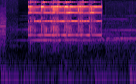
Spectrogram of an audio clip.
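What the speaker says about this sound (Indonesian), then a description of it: "Sengaja aku bunyikan bel sepedaku untuk menandai bahwa aku telah berangkat" A bicycle bell rings in a quick rapid trill for about a second, bright and close, between quiet stretches.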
